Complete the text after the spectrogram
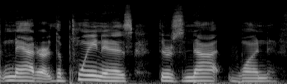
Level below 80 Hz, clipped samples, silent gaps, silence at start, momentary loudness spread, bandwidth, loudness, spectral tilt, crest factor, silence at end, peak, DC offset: -50 dBFS; under 0.1%; none; 0 s; 8 LU; 17 kHz; -24 LUFS; -5 dB/octave; 14 dB; 0 s; -10 dBFS; under 0.1%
